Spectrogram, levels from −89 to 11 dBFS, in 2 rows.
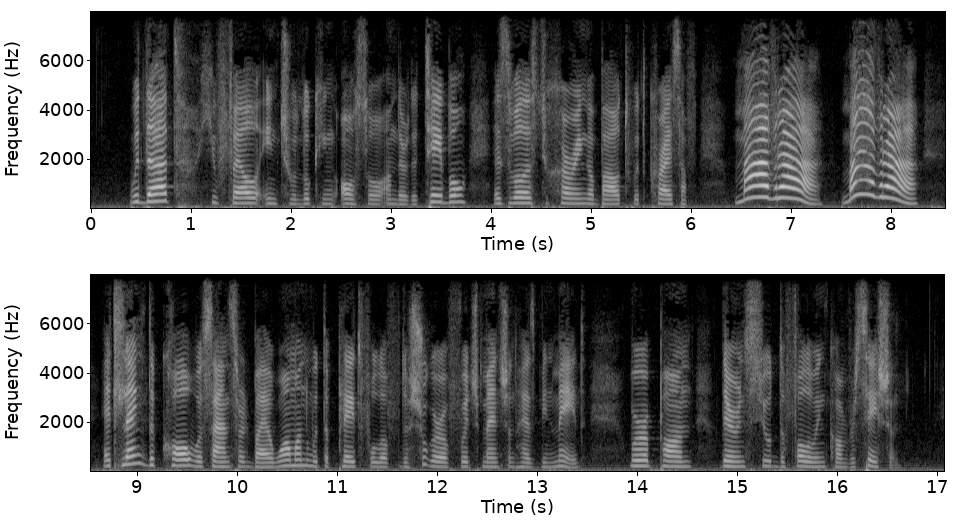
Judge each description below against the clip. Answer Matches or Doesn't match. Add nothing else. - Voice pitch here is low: Doesn't match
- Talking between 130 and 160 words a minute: Doesn't match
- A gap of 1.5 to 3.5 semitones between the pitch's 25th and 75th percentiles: Doesn't match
